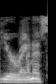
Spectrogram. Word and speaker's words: Uranus: Coincidentally, the pronunciation of Uranus is the same as your anus, so Ron's "Can I have a look at Uranus?"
